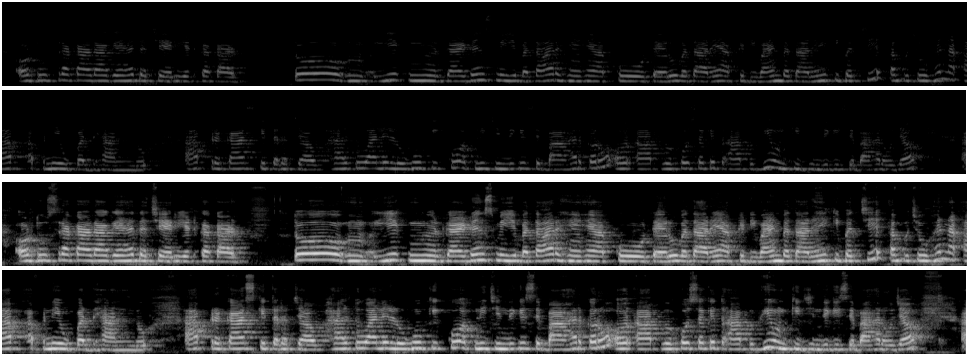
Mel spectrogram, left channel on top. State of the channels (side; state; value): left; quieter; 27.7 dB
